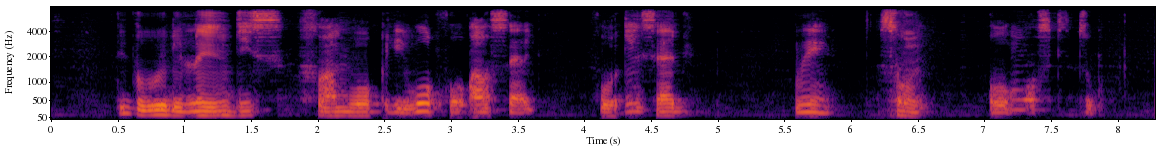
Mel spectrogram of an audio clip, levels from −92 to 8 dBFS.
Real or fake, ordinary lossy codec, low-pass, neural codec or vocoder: fake; none; 7.2 kHz; codec, 44.1 kHz, 1.7 kbps, Pupu-Codec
